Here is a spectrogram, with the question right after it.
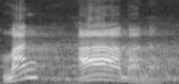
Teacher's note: disebut idhar halqi karena hurufnya keluar dari tenggorokan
